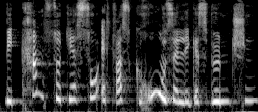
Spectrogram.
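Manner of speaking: high, loud spider in mock horror; shrieky high-pitched reproach; horrified screech. A narrator's reading. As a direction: screech it, utterly appalled. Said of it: "kreischt die Spinne".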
